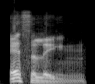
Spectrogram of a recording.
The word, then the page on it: ethylene: British English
